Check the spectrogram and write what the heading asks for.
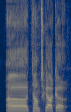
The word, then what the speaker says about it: Tom Scocca: that's it for us Tomsk akka that my pronouncing your name let's go go let's go come no no Scott Rogers Lee Iacocca Thomas go cat it's sort of rhymes with Lee Iacocca it does I knew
